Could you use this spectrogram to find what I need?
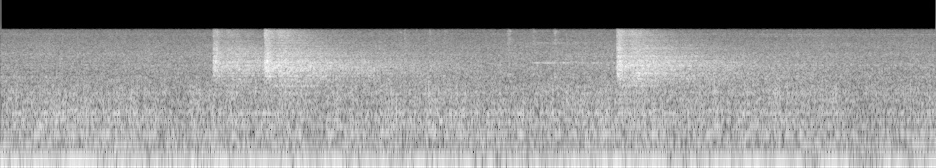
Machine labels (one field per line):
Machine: fan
